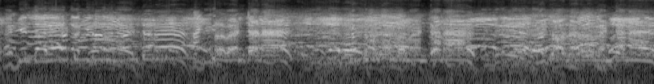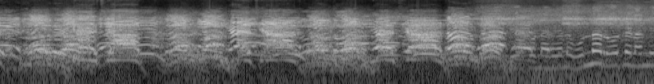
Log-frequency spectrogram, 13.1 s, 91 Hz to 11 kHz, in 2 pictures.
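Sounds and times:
crowd shouting slogans: 0.0 - 12.2.

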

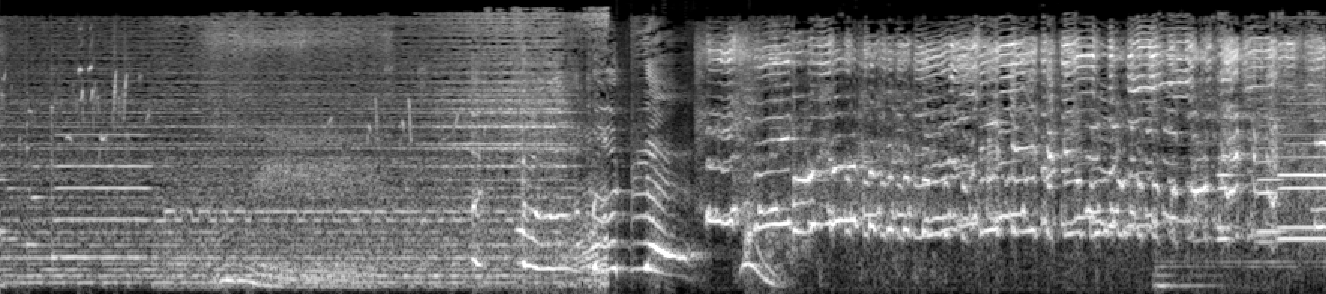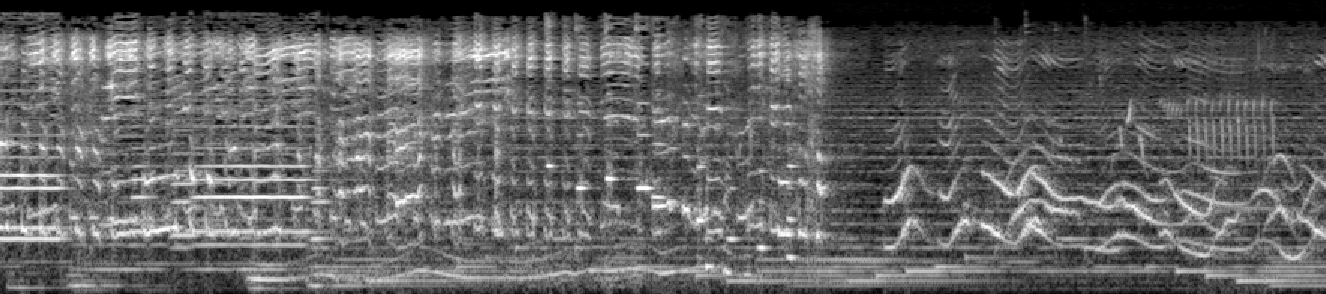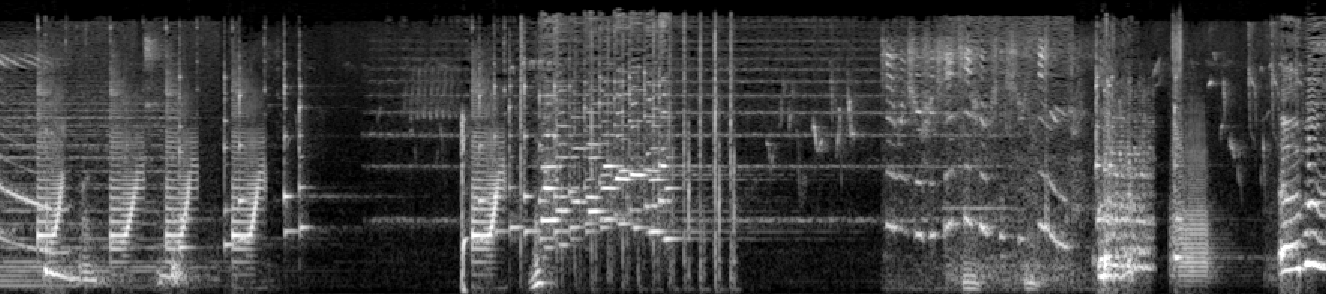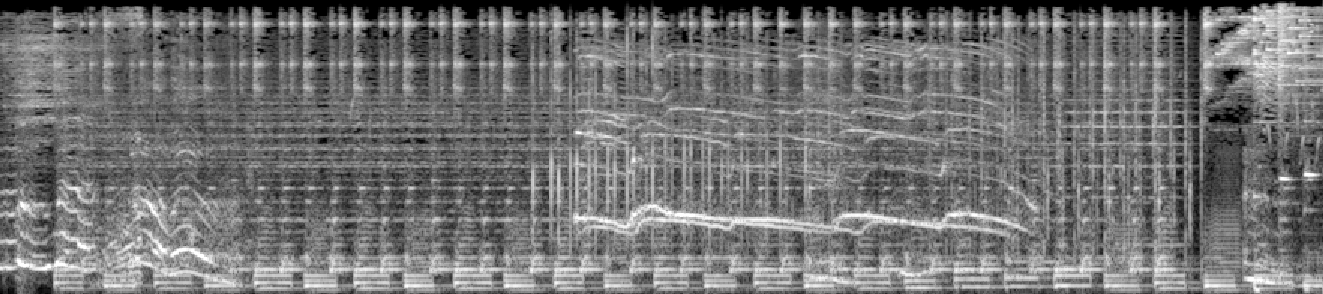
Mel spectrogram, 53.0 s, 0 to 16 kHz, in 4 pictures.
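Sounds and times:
cartoon background music: 0.0 - 6.2, 11.2 - 29.8, 31.1 - 34.8, 39.8 - 53.0
falling boing sound effects: 26.9 - 29.2
warbling chicken-like bird call: 45.6 - 50.2.

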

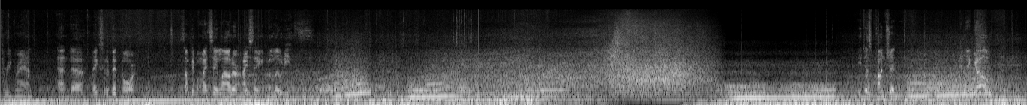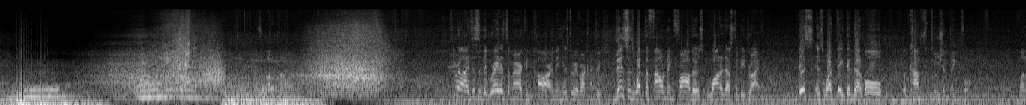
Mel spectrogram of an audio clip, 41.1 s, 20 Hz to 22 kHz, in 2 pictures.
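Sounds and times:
car engine accelerating: 0.2 - 29.5.

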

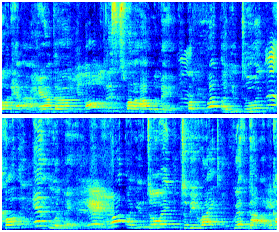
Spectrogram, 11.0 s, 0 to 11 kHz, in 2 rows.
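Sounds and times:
woman preaching: 0.0 - 11.0.

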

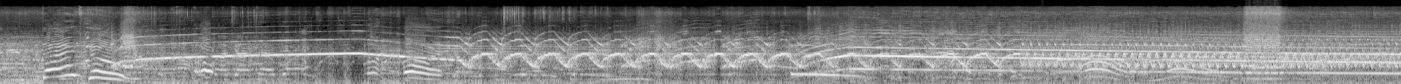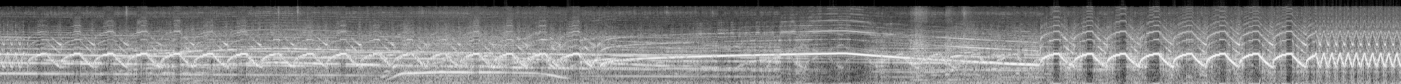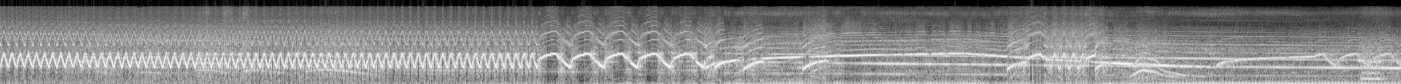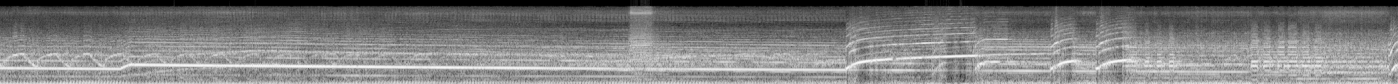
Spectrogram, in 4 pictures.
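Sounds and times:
fire truck sirens: 0.0 - 56.0.

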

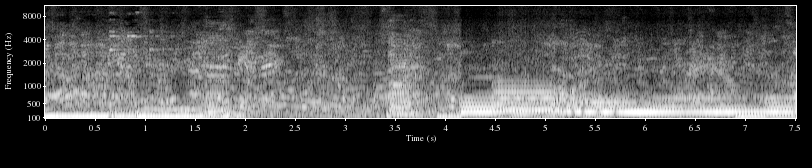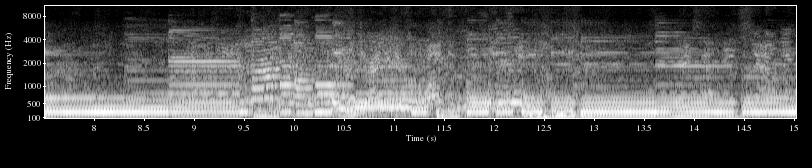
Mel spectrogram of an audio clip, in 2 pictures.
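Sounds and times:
blues electric guitar: 0.0 - 2.2, 3.2 - 15.0.

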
